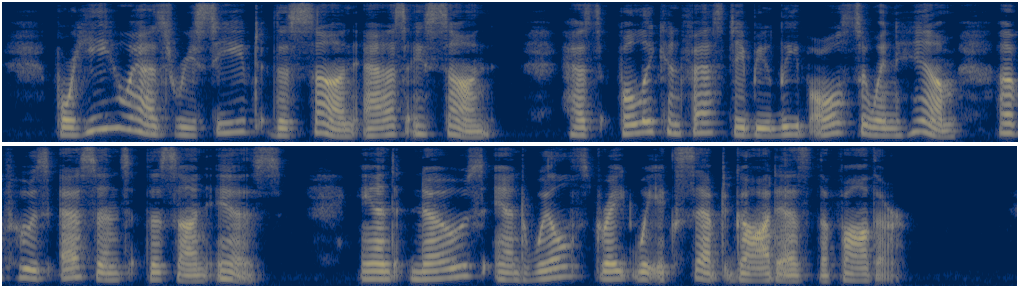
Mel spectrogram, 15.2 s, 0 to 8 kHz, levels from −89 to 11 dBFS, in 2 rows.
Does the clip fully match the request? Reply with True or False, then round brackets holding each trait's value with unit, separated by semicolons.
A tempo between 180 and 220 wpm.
False (135 wpm)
